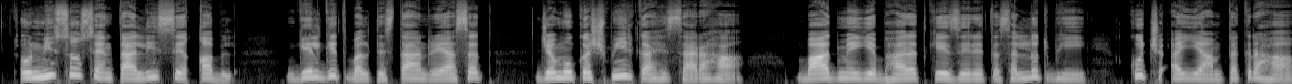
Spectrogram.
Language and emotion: Urdu, neutral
